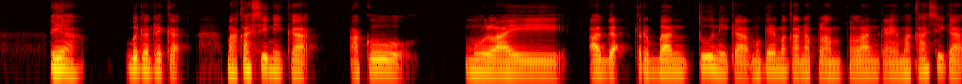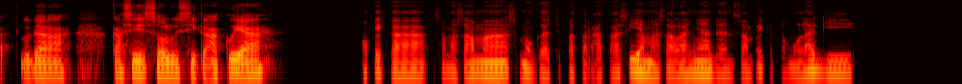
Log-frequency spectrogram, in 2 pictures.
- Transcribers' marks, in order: none
- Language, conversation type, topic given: Indonesian, advice, Bagaimana cara mengatasi rasa takut memulai hubungan baru setelah putus karena khawatir terluka lagi?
